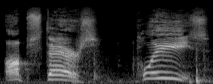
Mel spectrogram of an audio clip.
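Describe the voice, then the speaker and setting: A man's voice: very high-pitched, lively intonation, extremely slow, vocal fry, bright, forceful tone, exaggerated voice. A man playing a shifty small-time underworld informant in a game, clipped and slangy. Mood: wary. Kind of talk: game cutscene acting.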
